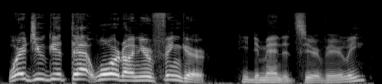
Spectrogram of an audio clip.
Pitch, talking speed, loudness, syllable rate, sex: 160 Hz, 175 wpm, -16 LUFS, 5.4 syllables/s, male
